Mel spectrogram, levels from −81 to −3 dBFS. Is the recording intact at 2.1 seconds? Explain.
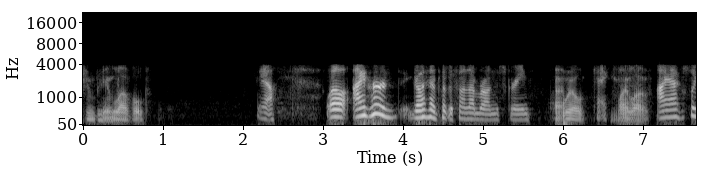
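No. At 2.1 seconds, as throughout, the speech carries GSM full-rate codec damage. The codec rebuilds speech from a vocal-tract filter driven by a sparse pulse excitation, which fits a 13 kbps stream. The band is confined to about 150 Hz to 3.7 kHz, and the speech has a plainly audible buzzy, gravelly roughness.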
